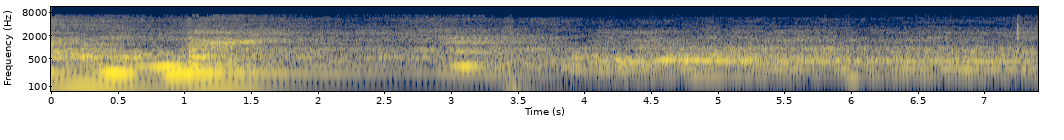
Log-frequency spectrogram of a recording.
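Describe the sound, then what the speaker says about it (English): A lawn mower engine churns through a thick patch of grass, its steady hum bending upward as the revs climb, close and moderately loud with brief louder surges early on. "So the mower's RPM automatically will adjust."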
